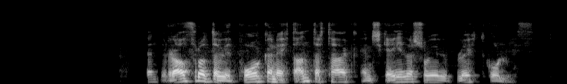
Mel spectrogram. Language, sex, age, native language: Icelandic, male, 40-49, Icelandic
